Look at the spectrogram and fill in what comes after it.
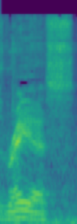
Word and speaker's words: Reyes: My last name is Reyes, and it's spelled R-E-Y-E-S.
